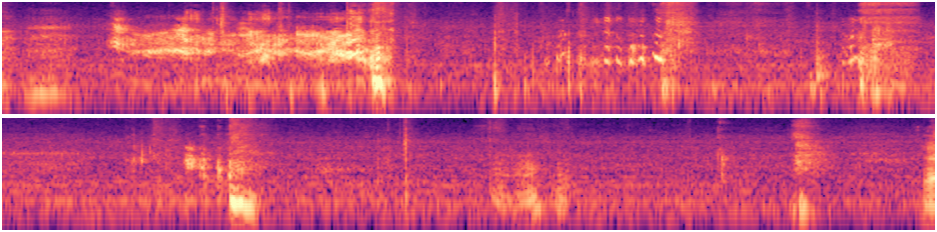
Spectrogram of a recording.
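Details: Pug named Stitch rubbing and scratching his itchy neck indoors, giving a burst of snuffly, rasping grunts early on, then scattered short snorts and sniffs among scratching sounds in a small room.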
